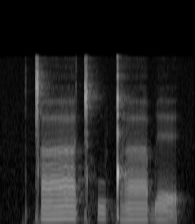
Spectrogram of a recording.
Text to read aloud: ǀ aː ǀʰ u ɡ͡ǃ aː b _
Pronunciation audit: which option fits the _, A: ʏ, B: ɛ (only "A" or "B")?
B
